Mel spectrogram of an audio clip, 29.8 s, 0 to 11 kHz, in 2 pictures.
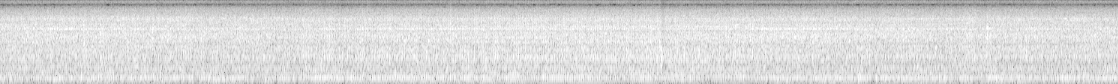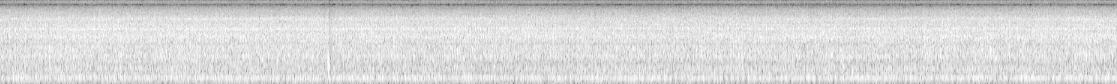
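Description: BMW R 1250 GS Adventure's boxer-twin engine running steadily at low revs while the bike is ridden over a gravel trail, with tyre and gravel noise underneath.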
